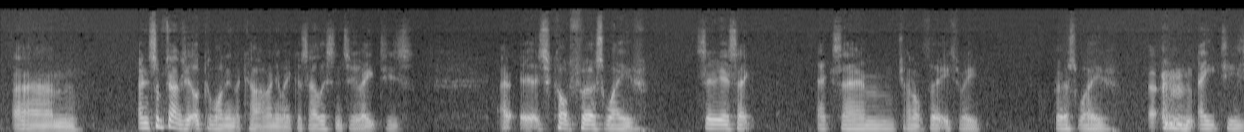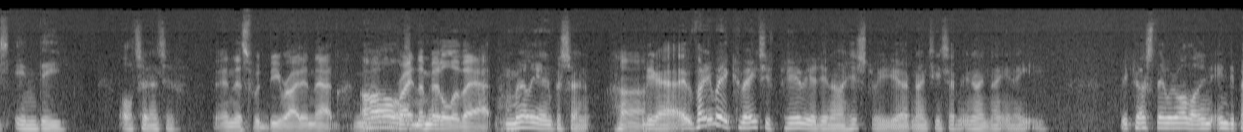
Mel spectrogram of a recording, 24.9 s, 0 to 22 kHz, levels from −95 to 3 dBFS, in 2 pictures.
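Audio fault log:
6.67 s to 6.91 s and 13.27 s to 13.39 s, comfort noise in place of the background. In two pauses, lasting 240 ms and 120 ms, the room noise, about 28 dB below the speech, gives way to a flat, featureless hiss. It sits about 30 dB below the loudest parts and about 1 dB quieter than the real background. The likely cause is Opus discontinuous transmission. The sender stops during the pause and the receiver fills the gap with synthetic noise.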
